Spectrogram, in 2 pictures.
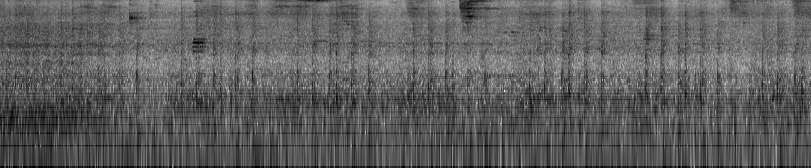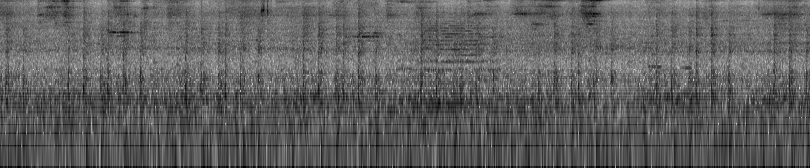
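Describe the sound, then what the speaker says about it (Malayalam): A train rumbles steadily past close by at a railway level crossing, wheels clattering over the rails in a continuous loud roar with occasional faint metallic squeals. "ട്രെയിൻ പോയി കഴിഞ്ഞ് ഗേറ്റ് ഓപ്പൺ ആയതിന് ശേഷമാണ്"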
